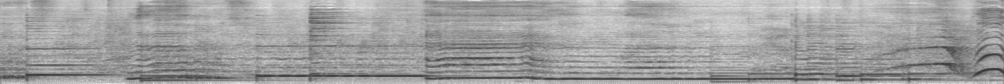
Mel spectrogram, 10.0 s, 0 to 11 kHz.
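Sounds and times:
man singing wordless notes: 0.0 - 8.5
resonator guitar: 0.0 - 10.0.

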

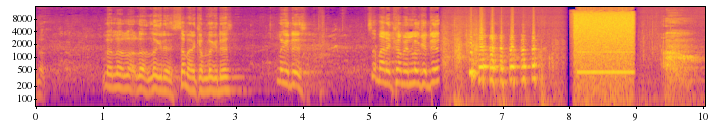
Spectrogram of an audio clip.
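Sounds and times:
steady tone: 8.0 - 9.0
tv static burst: 8.0 - 9.3.

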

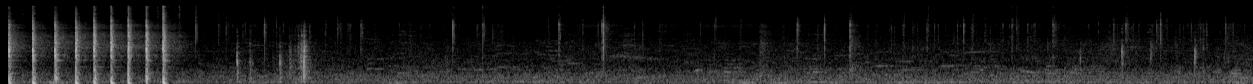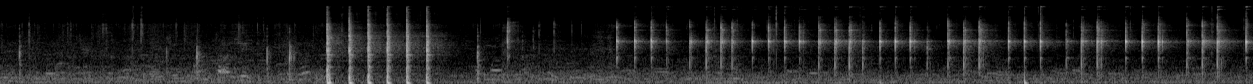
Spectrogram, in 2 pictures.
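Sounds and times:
low background murmur: 0.1 - 25.0
metal utensil tapping clay pot: 18.7 - 25.0.

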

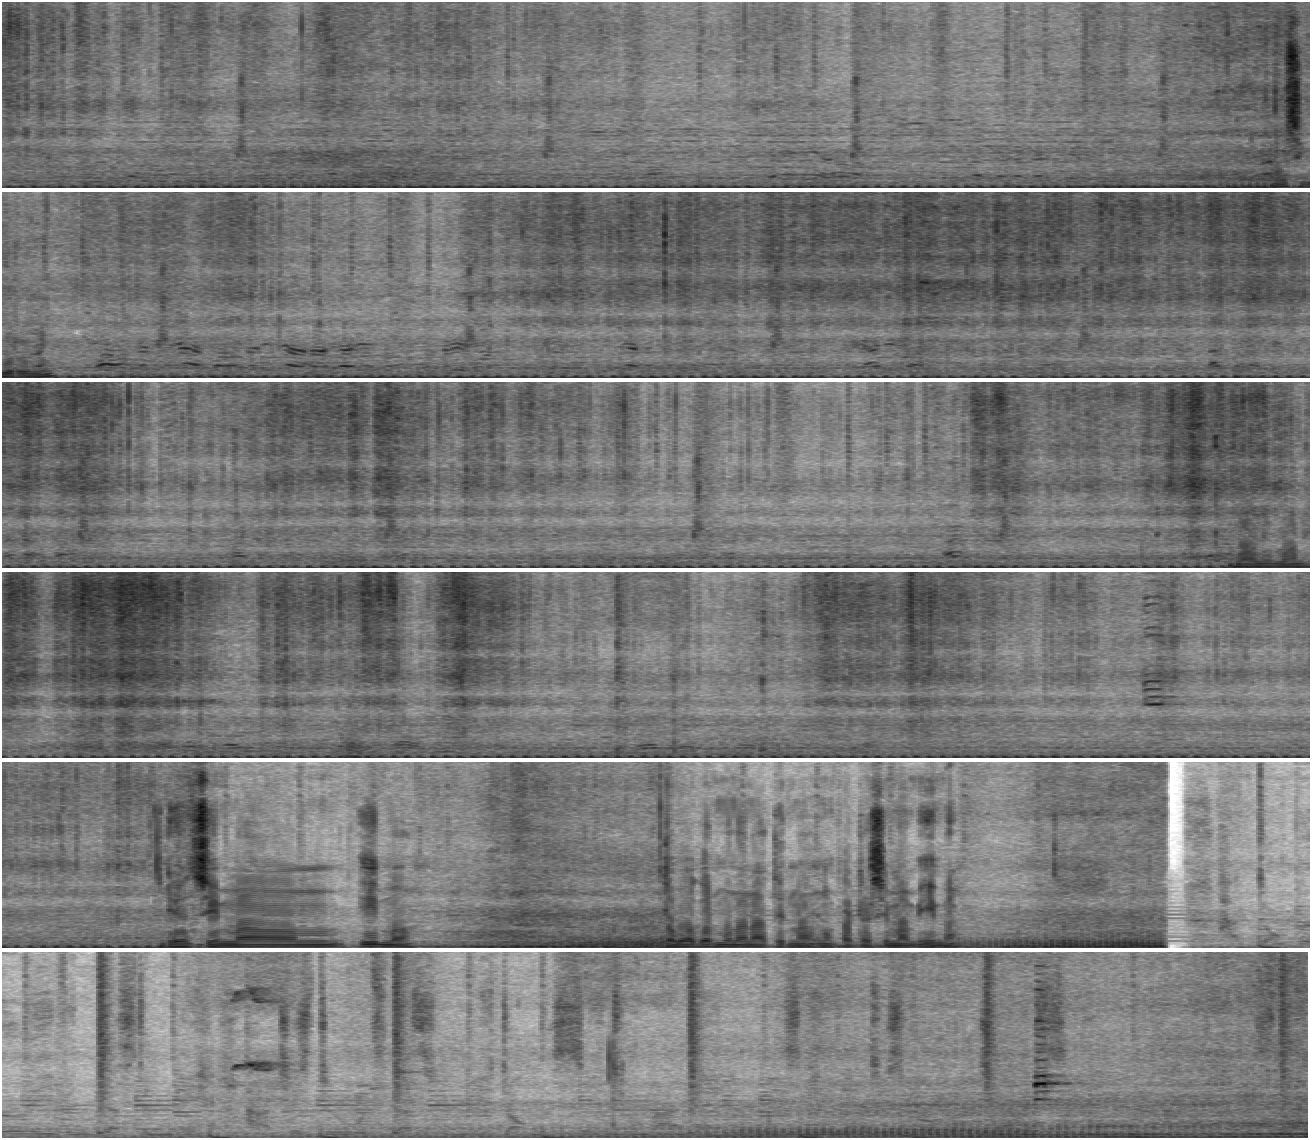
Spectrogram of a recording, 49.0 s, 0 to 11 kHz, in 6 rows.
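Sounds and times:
scooter engine idling: 0.0 - 49.0
plastic bags crinkling: 8.6 - 34.1.

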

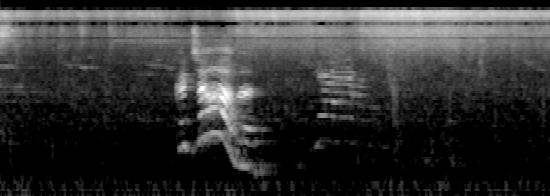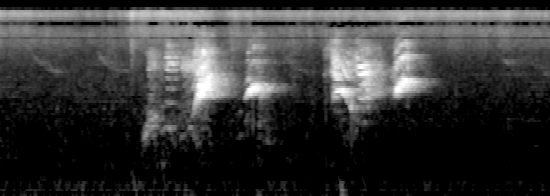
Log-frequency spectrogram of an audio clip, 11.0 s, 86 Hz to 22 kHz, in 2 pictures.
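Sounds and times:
faint steady hiss: 0.0 - 11.0
child squealing with laughter: 6.9 - 9.9.

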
